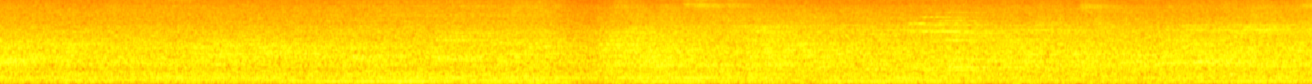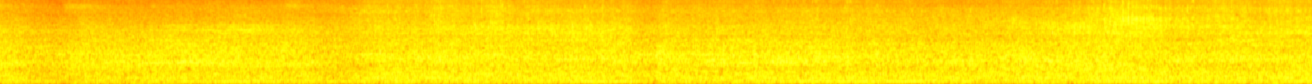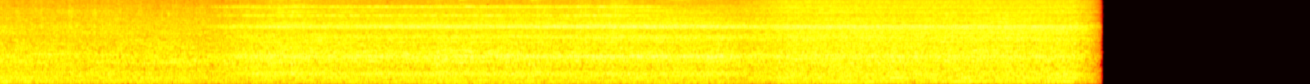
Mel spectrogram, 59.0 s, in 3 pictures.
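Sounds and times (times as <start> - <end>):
low train hum: 0.0 - 55.9
high steady whining tones: 15.8 - 55.9
station din: 40.6 - 55.8.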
